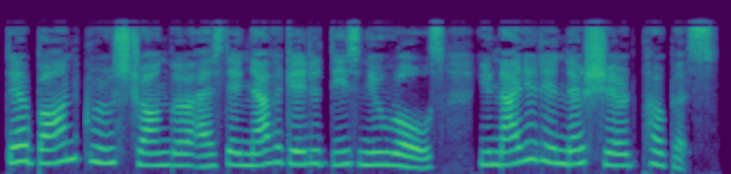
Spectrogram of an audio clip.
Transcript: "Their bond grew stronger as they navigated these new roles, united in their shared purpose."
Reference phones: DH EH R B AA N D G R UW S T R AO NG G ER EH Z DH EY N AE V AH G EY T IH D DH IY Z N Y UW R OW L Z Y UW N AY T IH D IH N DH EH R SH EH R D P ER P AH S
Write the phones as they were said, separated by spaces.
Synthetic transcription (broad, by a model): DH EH R B AA N D G R UW S T R AO NG G ER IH Z DH EY N AE V AH G EY T IH D DH IY Z N Y UW R OW L Z Y UW N AY T IH D IH N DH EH R SH EH R D P ER P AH S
